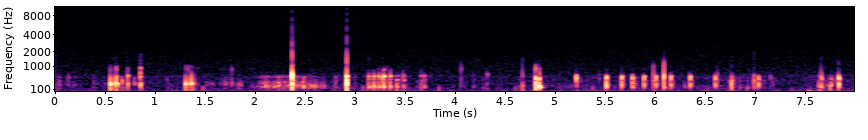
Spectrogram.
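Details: Lower abdomen recorded with a USB electronic stethoscope: frequent low gurgles, bubbling runs and short clicks, active bowel sounds from the lower intestines.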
